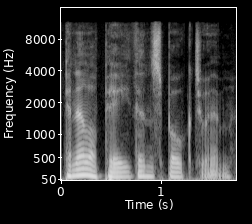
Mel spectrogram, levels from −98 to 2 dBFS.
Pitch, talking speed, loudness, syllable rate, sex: 105 Hz, 170 wpm, -19 LUFS, 5.5 syllables/s, male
